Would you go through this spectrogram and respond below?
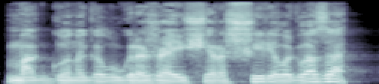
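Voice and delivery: usual speaking voice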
